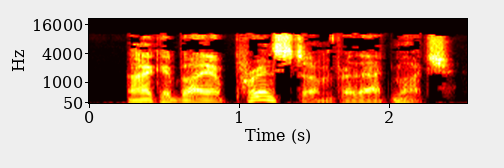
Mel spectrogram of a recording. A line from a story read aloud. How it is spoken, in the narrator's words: the quartermaster said with a grunt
